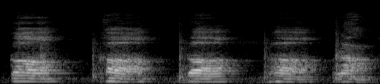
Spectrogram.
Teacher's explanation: पहला वर्ग है क वर्ग, जिसका उच्चारण स्थान कंठ है। कंठ से निकलने वाली ध्वनि, कंठ से निकलने वाले ध्वनि के रूप में निकलने वाले वर्ण क वर्ग के अंतर्गत आते हैं।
